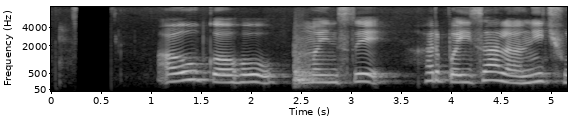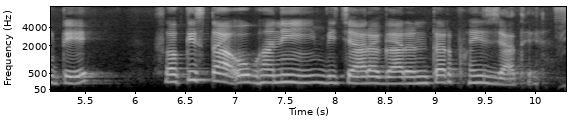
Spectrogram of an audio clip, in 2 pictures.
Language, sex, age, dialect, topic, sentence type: Chhattisgarhi, female, 31-35, Northern/Bhandar, banking, statement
